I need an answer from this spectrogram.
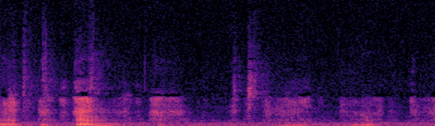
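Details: Ramona, a Border Collie, growls while savaging her rope at home: a low, rough rumble held under the whole stretch, broken by short bursts of panting and rope-shaking noise.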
